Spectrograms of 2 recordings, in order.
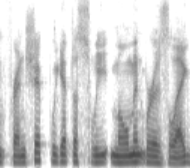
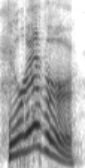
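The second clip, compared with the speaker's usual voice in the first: loud; 12 semitones higher, 12 dB louder, slower than usual. Pretend. Holding up sign dramatically.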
